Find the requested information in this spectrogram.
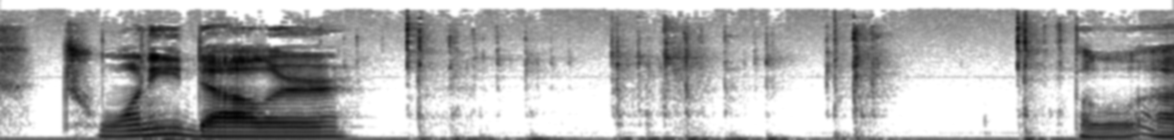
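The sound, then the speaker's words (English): Typing on a computer keyboard produces a rapid run of light clicks and taps, set between stretches of a person talking. “after I type this in here and hit add”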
